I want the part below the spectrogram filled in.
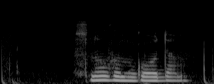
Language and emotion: Russian, sad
